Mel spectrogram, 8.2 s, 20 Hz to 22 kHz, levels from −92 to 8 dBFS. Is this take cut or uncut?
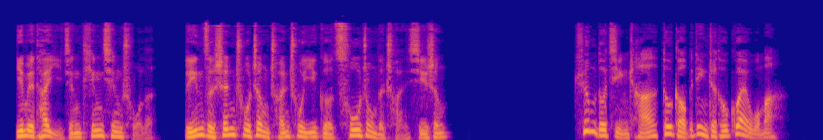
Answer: cut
